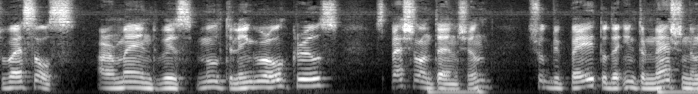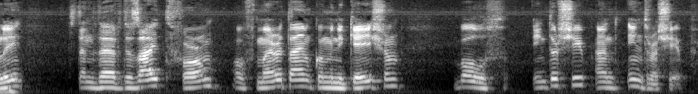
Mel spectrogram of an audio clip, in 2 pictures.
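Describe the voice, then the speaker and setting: A man with a Russian accent speaks at a moderate pace in a fairly high pitch, with ordinary pitch variation. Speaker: maritime student. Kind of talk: reading aloud. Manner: halting.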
